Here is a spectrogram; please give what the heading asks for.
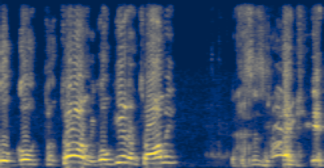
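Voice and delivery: bad fake Italian accent. Speaker imitates loan-shark goons urging on Tommy, horrible Italian voice. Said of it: "that was a horrible Italian voice".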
